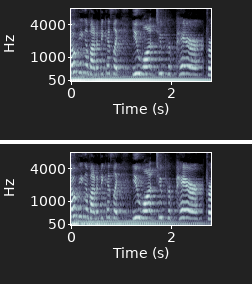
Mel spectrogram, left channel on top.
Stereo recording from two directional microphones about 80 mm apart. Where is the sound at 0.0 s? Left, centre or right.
Centre.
